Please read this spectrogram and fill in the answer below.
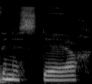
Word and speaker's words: Finistère: Today we're going to be bringing you Finister by Kevin Barry. Now, is that how you would say you pronounce that French destination? Finister.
